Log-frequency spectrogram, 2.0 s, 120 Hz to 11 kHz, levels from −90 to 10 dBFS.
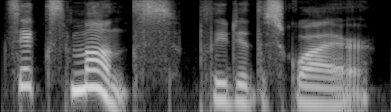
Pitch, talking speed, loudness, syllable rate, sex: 225 Hz, 155 wpm, -18 LUFS, 4.1 syllables/s, female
